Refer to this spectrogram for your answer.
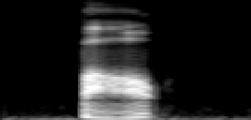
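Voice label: "bao3", Mandarin Chinese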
